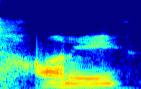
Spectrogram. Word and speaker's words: Honi: We actually talked about this before we went on the air, but it is pronounced Honi. Like H-A and then knee, like Festus Ezeli's knee injury problem.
